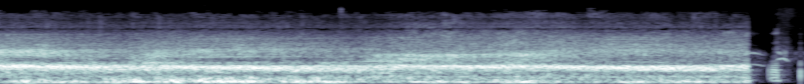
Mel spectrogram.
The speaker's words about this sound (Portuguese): na torcida, o seguinte grito: Arerê, o Borra vai jogar a Série B.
